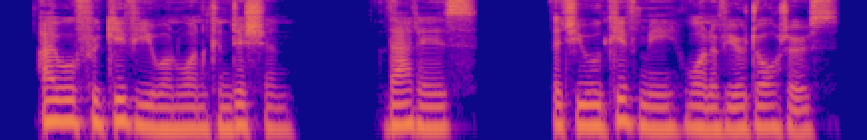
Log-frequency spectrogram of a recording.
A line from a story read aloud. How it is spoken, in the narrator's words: he said in a less furious tone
